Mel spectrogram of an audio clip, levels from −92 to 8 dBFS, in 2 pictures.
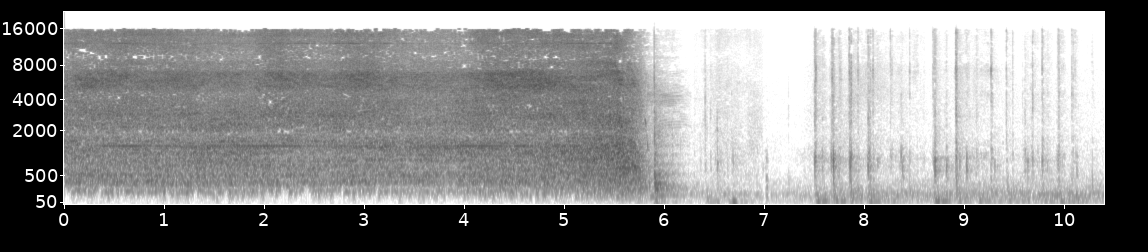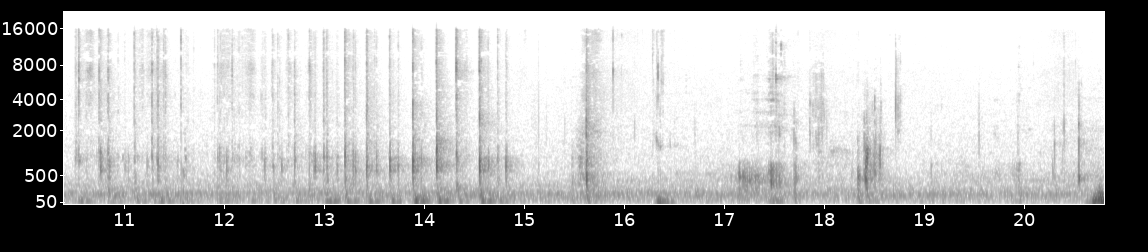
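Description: At 6.97 to 7.04 s and again at 11.56 to 11.62 s, the sound skips forward and about 60 ms of chirp, noise burst or short hole replaces it. The likely cause is a broken MP3 bit reservoir: frames were lost, so the next frames drew their borrowed bits from the wrong bytes and decoded garbage for two or three 24 ms frames. The waveform shows a matching discontinuity.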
